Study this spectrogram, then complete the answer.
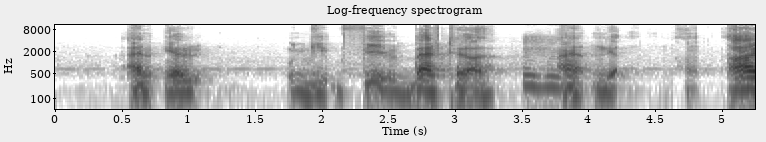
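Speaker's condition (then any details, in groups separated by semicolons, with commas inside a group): Paraplegia with essential tremor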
